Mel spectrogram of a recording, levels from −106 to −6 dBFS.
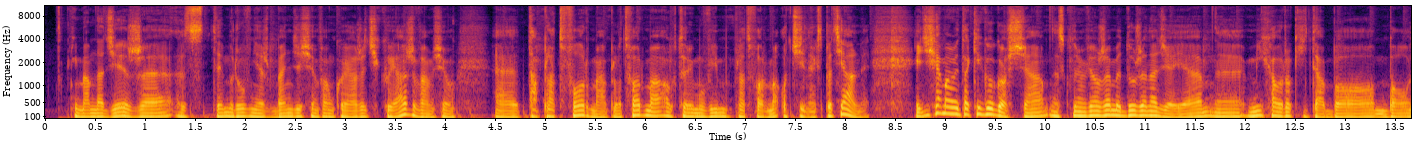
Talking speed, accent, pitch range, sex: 165 wpm, native, 95-110 Hz, male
